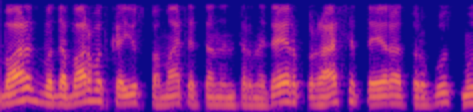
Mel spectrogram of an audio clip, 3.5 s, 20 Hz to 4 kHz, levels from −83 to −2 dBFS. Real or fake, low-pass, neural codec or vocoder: real; 3.6 kHz; none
